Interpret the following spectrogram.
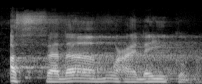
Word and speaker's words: আসসালামু আলাইকুম: সব ক্লিয়ার হয়ে যাবে সালামের সময় শুরুর হামজাকে স্পষ্ট উচ্চারণ করে সালাম দিতে হবে আসসালামু আলাইকুম বলেন আসসালামু আলাইকুম এই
